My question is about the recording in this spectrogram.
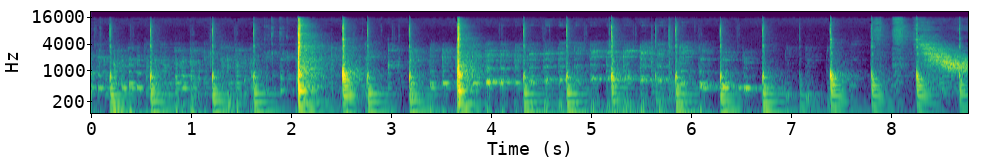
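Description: Didgeridoo and contrabass flute improvising together: a steady low didgeridoo drone with pitched overtones above it, cut by sharp percussive clicks about three a second. Two of the clicks are stronger accents, about two seconds in and again near four seconds in.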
